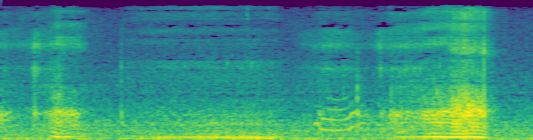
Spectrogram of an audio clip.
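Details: Snoring during sleep recorded with the SnoreLab phone app: loud, rattling inhaled snores with a low vibrating flutter and a brief tonal snort in between.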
